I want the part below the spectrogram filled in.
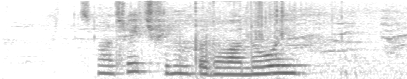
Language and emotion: Russian, sad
